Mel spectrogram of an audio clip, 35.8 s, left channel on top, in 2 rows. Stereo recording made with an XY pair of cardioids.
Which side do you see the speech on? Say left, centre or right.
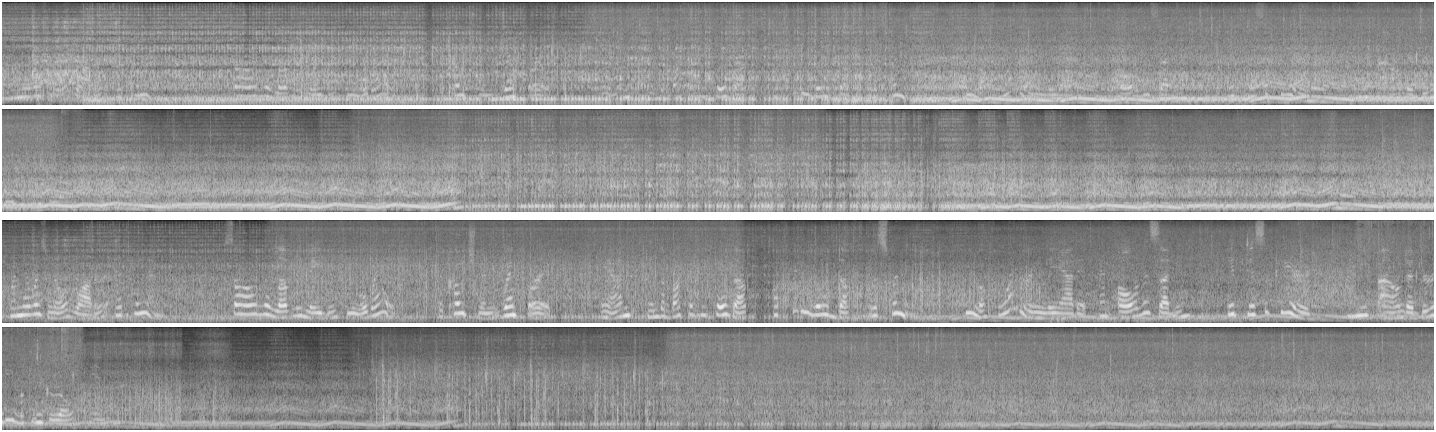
right.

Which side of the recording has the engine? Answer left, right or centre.
left.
